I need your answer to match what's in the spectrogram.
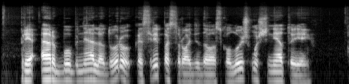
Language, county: Lithuanian, Klaipėda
